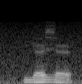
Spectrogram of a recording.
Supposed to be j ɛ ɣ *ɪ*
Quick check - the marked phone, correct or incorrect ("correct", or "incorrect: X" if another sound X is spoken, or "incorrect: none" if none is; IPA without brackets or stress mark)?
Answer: incorrect: ɛ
